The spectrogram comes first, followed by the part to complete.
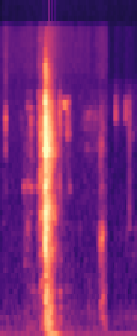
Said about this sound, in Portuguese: Deixa eu só passar a chave na minha porta aqui que eu esqueci antes que as crianças invadam.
